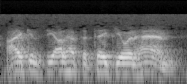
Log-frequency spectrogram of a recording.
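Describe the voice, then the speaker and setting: An actor playing a sensible, protective gentleman friend, brisk, solicitous and commanding, in an old-time radio drama. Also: medium pitch, lightly acted. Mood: brisk, reassuring. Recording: tinny, band-limited vintage radio recording.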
